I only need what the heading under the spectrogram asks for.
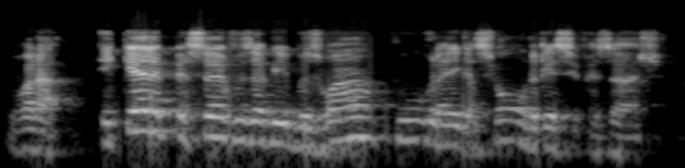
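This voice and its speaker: A man who is not a native French speaker, presenting technical material in halting French with a foreign accent. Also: fairly high pitch, very animated. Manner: halting, filler-heavy non-native phrasing. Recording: dull lo-fi video call audio.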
